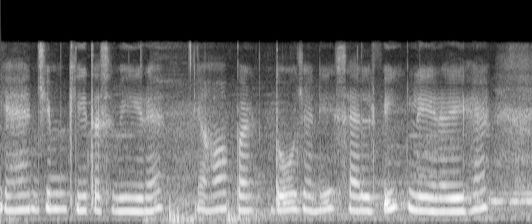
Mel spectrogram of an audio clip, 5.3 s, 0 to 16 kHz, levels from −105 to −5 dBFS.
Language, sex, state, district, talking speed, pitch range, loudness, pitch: Hindi, female, Uttar Pradesh, Shamli, 145 wpm, 220-250 Hz, -16 LUFS, 235 Hz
